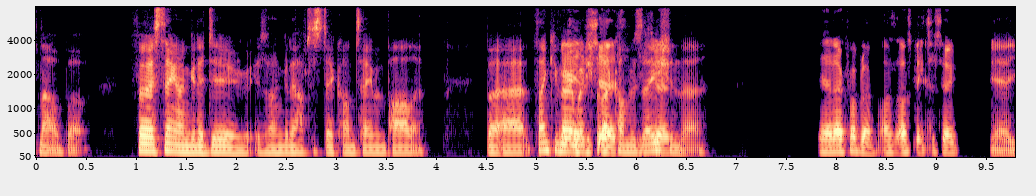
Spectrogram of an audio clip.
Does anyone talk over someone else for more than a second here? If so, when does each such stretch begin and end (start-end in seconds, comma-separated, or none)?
5.2-6.4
